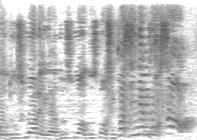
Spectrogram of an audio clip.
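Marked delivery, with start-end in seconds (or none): 1.3-2.4 panicked protest. Real, not acted. Gamer swarmed by enemies, high panicked protest. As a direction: cry out that this is too much.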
